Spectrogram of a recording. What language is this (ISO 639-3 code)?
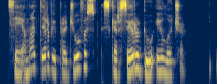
lit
